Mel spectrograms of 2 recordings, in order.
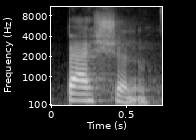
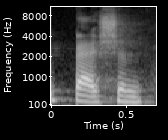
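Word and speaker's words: passion: आगे तो आप लिख देंगे पैशन, प बन गया पै, और ये जो ए है ना, पेशन, ऐसे नहीं पढ़ेंगे इसको, पेशन नहीं, गलत उच्चारण होगा, पैशन।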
